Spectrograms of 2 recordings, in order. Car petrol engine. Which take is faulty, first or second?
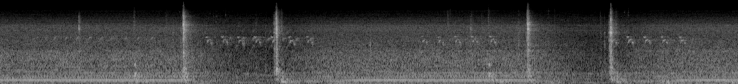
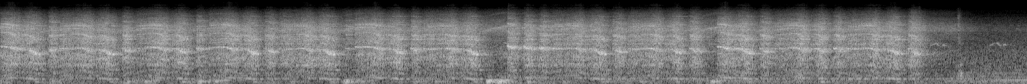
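second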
